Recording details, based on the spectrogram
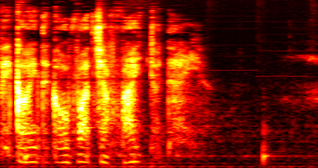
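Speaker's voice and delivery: whispered, dragged out very slowly. Voicing a character who leans over to another character: whispering. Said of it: "she whispers over and she's like".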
